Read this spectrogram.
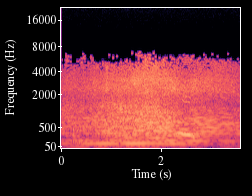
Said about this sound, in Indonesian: Oke lah itu motor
